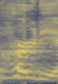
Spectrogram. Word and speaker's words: Hirte: But it's pronounced Hirte. Even then, we're not quite sure.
